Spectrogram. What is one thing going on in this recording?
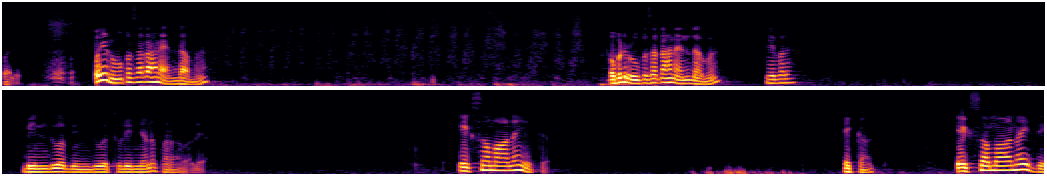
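A man speaks calmly in short phrases, explaining.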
